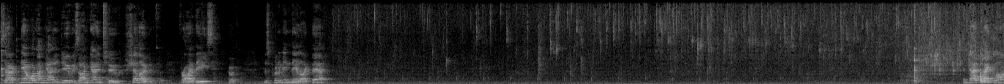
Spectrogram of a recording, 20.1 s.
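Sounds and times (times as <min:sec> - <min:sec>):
croquettes sizzling in frying oil: 0:06.6 - 0:20.0.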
